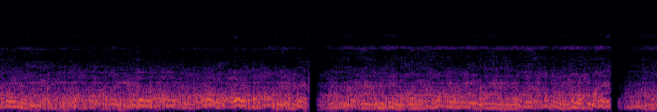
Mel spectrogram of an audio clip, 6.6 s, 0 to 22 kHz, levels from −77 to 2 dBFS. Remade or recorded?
remade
